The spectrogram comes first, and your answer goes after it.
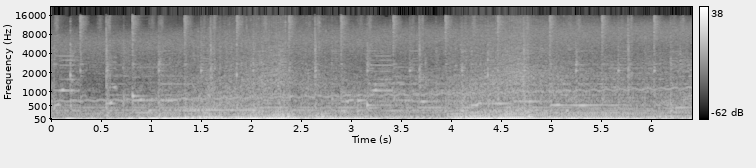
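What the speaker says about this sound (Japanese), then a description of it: "空ぶかしの時点でかなり回転の上昇が遅いのがわかります。" In the video game Stormworks, a modular engine free-revs with its speed climbing slowly, giving a deep, rough rumble with noisy texture that swells in two surges, and no speech.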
